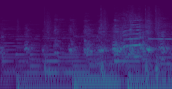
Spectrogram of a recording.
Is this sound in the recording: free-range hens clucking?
yes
